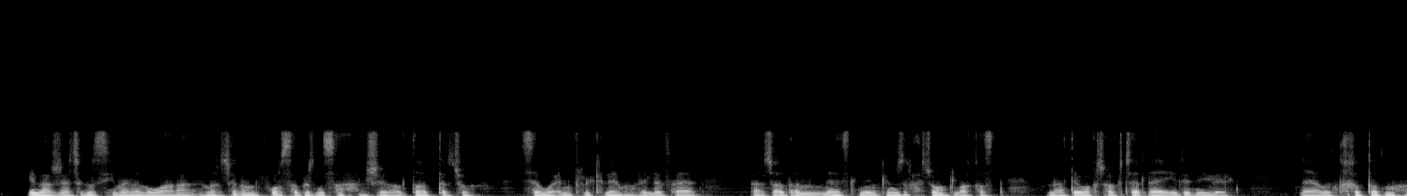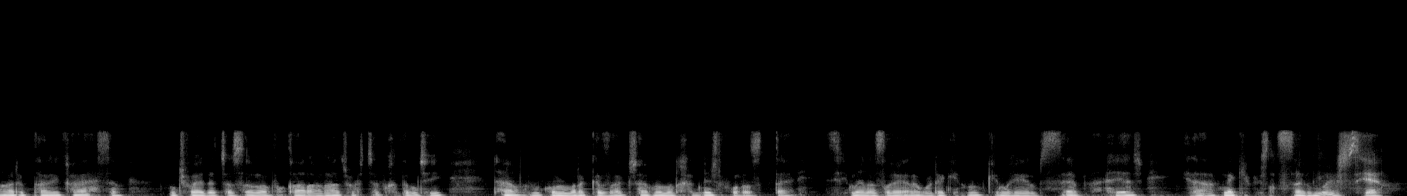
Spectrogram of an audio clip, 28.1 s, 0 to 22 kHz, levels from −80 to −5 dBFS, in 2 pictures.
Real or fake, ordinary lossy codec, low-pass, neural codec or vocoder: real; none; 7.2 kHz; none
